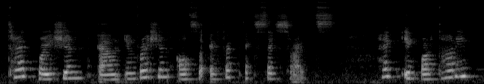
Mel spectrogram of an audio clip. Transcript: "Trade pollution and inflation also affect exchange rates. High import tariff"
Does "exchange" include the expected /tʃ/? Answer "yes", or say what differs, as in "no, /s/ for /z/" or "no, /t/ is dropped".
no, /tʃ/ is dropped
